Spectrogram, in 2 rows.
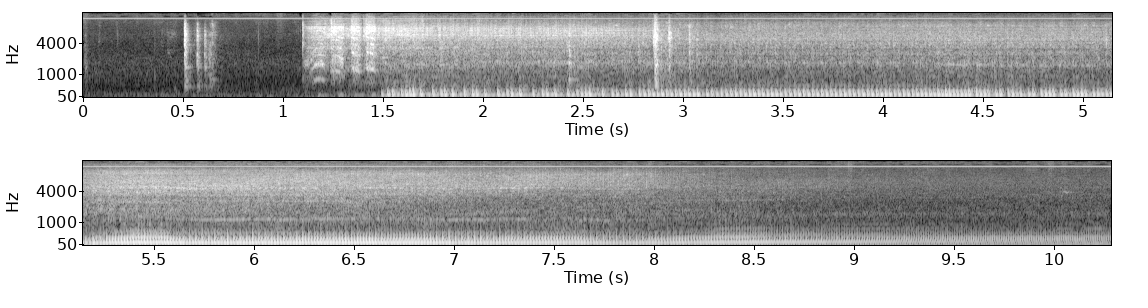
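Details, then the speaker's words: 2007 Honda CBR600RR, recently bought, starting and revving before a drive-by exhaust demo; revs rise and fall cleanly with deep, even exhaust note, no popping or rattles, sounds healthy. "but yeah I'm just going to do a quick drive by so you can hear the"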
